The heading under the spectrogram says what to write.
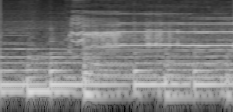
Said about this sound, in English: Oh, stupid birds, that's all it was. Yes, that's all it was.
